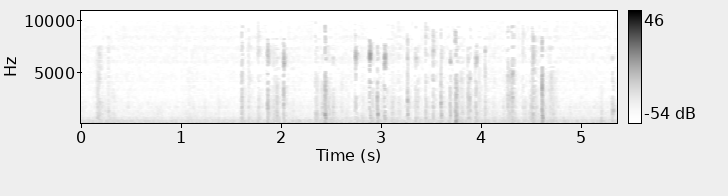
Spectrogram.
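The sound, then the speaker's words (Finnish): Code being typed on a computer keyboard. It starts nearly silent, then a steady run of many soft, quiet key clicks follows at an uneven rhythm. “Jos mä nyt haluan vaikka tulostaa tuon merkkijonon tuosta, niin kirjoitan vaan tuonne, että”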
